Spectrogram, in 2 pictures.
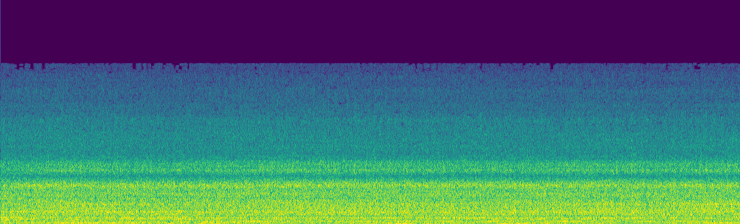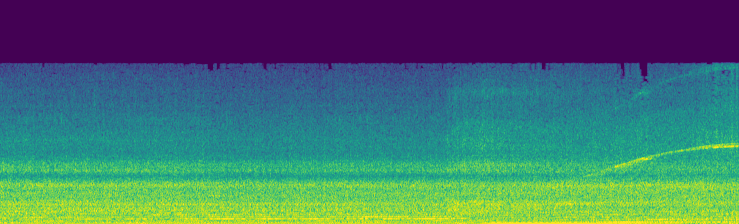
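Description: A large engine runs loudly and steadily, its pitch shifting slightly as it is throttled, in an echoing room.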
